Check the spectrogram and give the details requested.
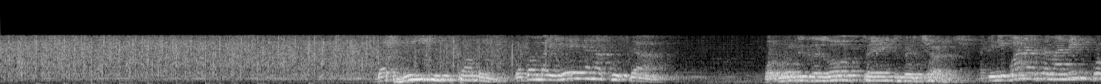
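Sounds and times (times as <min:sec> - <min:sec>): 
audience clapping: 0:00.0 - 0:06.2
speech: 0:03.8 - 0:06.7, 0:07.6 - 0:10.9.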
